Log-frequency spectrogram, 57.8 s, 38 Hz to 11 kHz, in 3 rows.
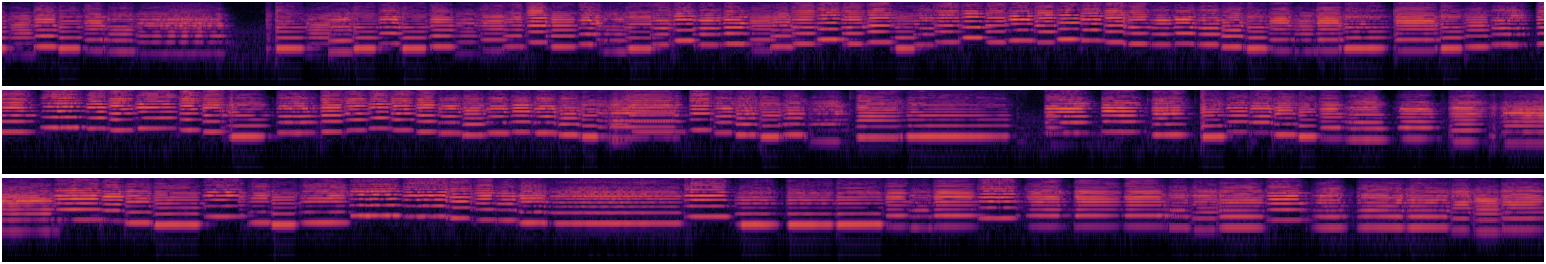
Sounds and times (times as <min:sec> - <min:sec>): Violin, fiddle: 0:00.0 - 0:57.8.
